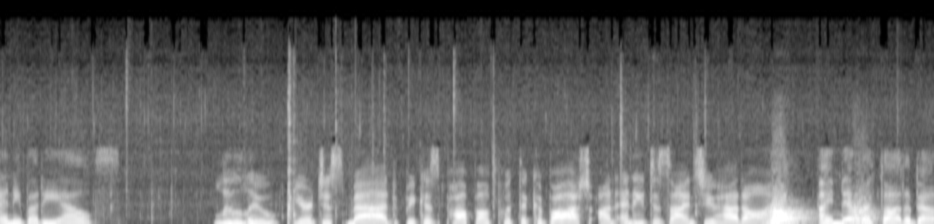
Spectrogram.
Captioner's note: dog barking cuts her off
